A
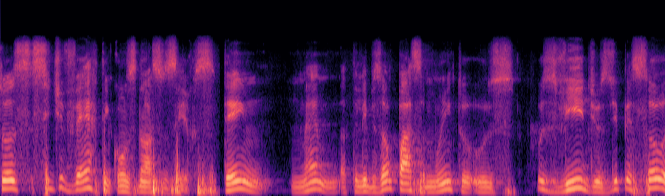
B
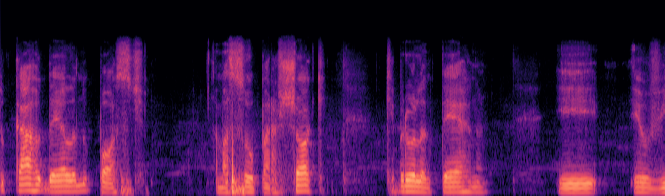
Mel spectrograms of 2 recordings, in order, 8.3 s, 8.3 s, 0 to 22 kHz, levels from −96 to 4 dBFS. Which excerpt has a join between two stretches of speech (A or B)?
A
